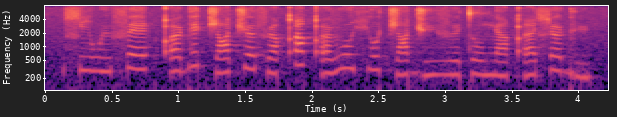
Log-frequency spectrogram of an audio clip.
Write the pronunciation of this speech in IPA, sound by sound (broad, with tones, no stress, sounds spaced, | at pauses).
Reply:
ɬ i˨ w ʉ˨ f ɛ˦ | qʼ y˨ ɡ ɛ˦ t͡ʃ ɑ˨˦ t͡ʃ œ˦ f ø˨ qʼ i˦ qʼ y˨ v o˦ ç o˦ t͡ʃ ɑ˨˦ d͡ʒ y˨ v ø˨ t o˨ ŋ æ˨ qʼ i˨ ɬ œ˦ ɡ y˨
